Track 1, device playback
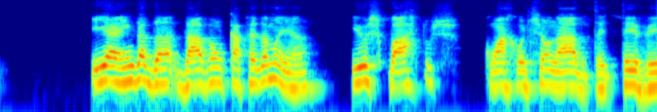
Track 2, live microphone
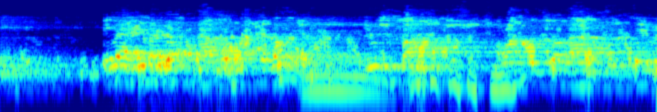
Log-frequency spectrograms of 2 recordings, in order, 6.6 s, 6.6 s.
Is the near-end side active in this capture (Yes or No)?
Yes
